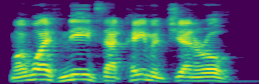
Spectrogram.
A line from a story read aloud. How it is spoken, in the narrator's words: he bellowed through the food pass in the door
